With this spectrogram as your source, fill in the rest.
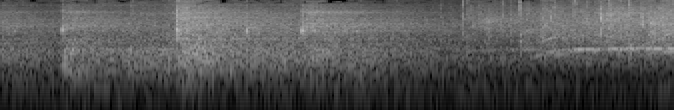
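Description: A diver splashes into the water.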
